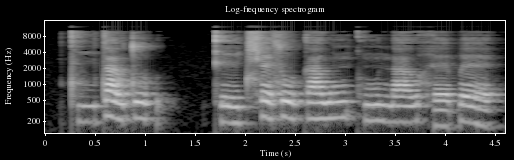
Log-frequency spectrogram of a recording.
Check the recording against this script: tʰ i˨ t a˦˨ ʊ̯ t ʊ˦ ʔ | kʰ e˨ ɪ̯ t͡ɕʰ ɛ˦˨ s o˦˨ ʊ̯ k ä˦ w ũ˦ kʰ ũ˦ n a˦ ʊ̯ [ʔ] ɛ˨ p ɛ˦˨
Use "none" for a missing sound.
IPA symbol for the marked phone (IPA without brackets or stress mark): h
